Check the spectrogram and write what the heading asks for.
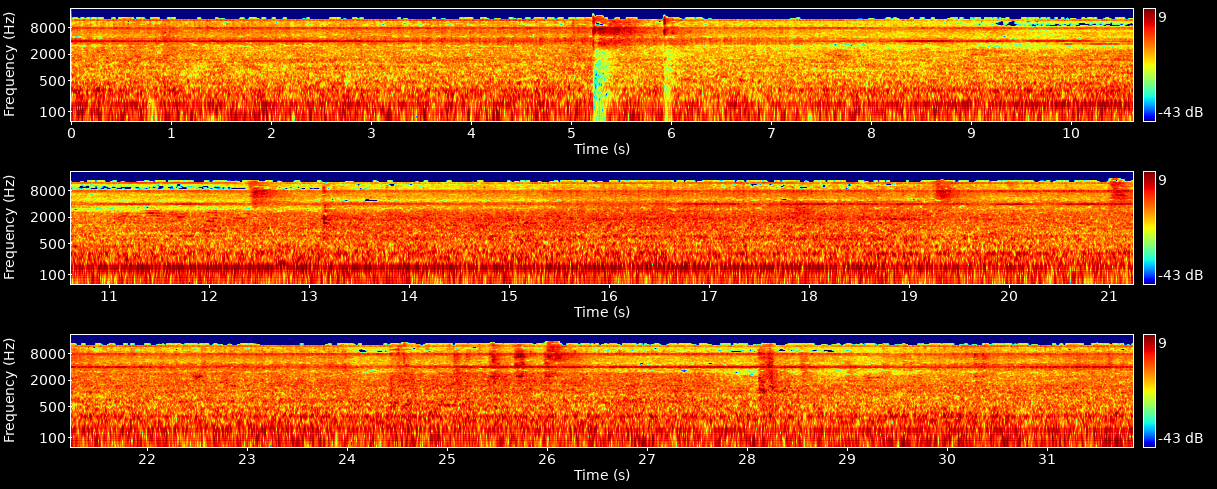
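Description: Bedding production-line machinery laying fibre wadding onto a conveyor, running steadily: a constant drone with a strong low hum and a faint high whine.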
